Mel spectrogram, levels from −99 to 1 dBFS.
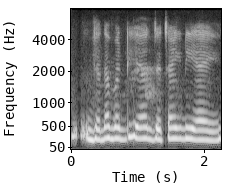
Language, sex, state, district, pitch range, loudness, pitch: Marwari, female, Rajasthan, Nagaur, 215-235 Hz, -12 LUFS, 230 Hz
